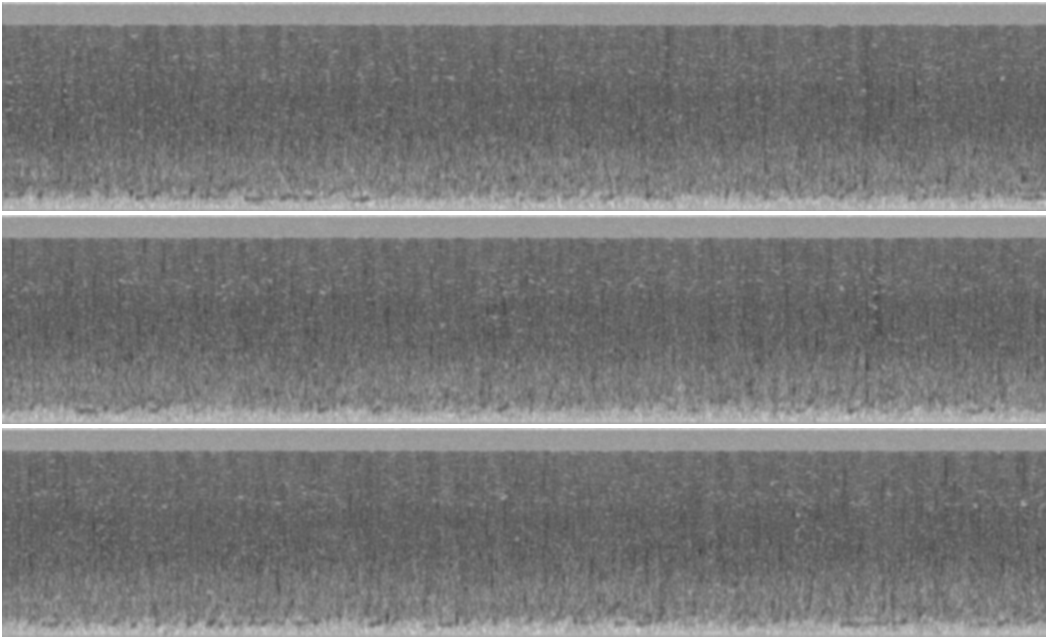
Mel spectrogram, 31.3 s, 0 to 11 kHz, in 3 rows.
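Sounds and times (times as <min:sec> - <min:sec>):
river flowing in a dark alley: 0:00.0 - 0:31.3.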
